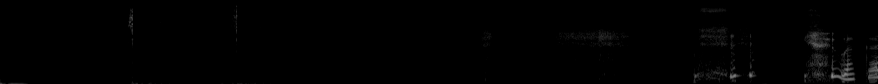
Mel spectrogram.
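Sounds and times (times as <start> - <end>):
scissors cutting through a knot: 1.3 - 2.7
speech: 8.5 - 8.7.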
